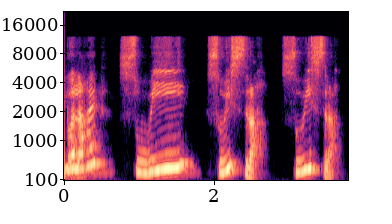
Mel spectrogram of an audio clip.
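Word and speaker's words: سويسرا: সুইসরা, দেখেন বানানটা সিন পেশ ওয়াওর নিচে জের, ইয়ার উপরে না ইয়া, সিন পেশ ওয়াওর উপরে সুকুন, সু, তারপরে ইয়ার নিচে জের, আমাদের হারাকাত ঠিক করতে হবে, ইয়ার নিচে জের, তাহলে সু ইস, আবার সিনের উপরে সুকুন, রর উপরে জবর, হ্যাঁ, সুইস র, এই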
